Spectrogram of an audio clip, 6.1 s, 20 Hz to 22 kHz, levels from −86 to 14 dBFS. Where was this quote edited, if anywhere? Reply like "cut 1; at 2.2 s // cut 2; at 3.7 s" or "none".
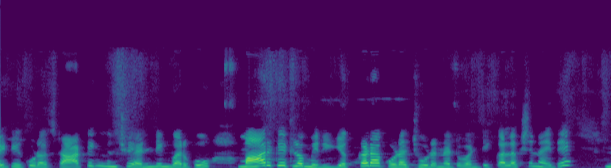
none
